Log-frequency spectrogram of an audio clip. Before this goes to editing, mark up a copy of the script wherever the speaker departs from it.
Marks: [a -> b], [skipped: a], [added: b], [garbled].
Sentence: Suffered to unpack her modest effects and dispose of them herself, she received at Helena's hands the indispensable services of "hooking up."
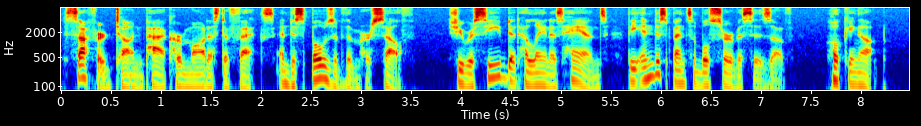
Suffered to unpack her modest effects and dispose of them herself, she received at Helena's hands the indispensable services of "hooking up."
